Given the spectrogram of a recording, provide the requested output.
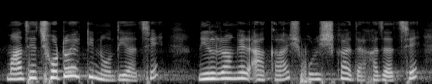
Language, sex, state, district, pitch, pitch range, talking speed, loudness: Bengali, female, West Bengal, Alipurduar, 255 Hz, 215-290 Hz, 150 wpm, -15 LUFS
